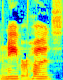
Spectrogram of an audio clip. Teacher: And when I say it, neighborhoods, it seems like there's 2 stresses in there. Okay, so that second syllable in the 3-syllable word is unstressed, and the ones on either side are going to be stressed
